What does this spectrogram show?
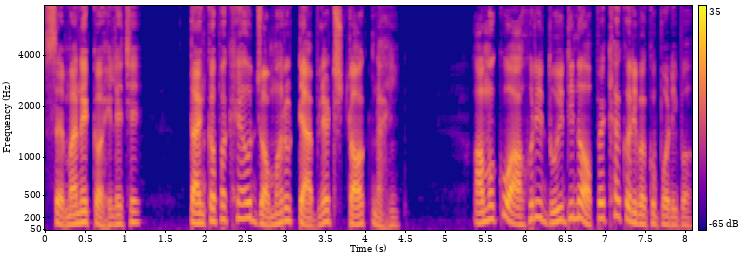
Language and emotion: Odia, sad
